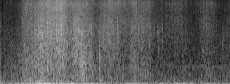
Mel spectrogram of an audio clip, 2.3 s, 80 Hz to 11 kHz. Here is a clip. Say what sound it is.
Creaking a twig. Recorded with Zoom H4.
